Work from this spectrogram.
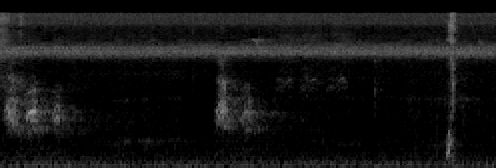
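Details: A Miniature Poodle, talking with his friend before heading out, makes two soft, muffled barks about two seconds apart, followed by a brief click, over a steady high whine and low background hum.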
